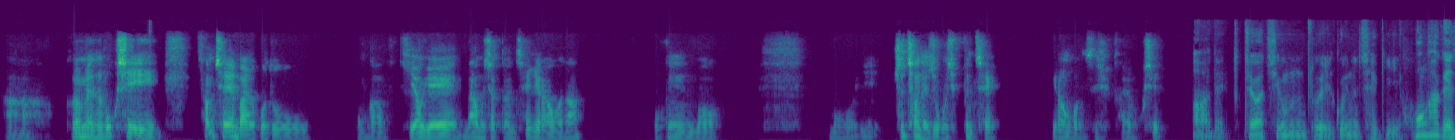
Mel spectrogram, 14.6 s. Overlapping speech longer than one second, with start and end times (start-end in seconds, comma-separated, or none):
none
